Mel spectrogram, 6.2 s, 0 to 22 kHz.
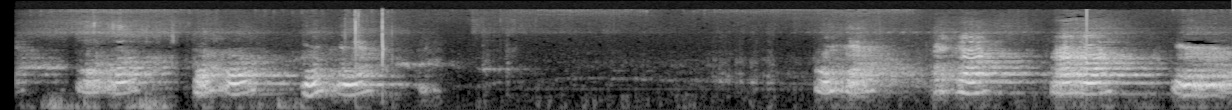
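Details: Sea lions at the Bronx Zoo, recorded live on September 5, 2014: loud harmonic honking barks in a run of three, a quiet pause, then four more barks in quick succession.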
